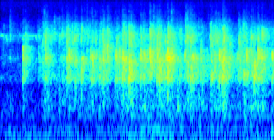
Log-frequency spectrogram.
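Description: A crowd breaks into sustained applause for an architect being introduced to talk about utopia, many hands clapping at once in a dense, steady patter that starts abruptly and carries on at an even level, with no talking over it.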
